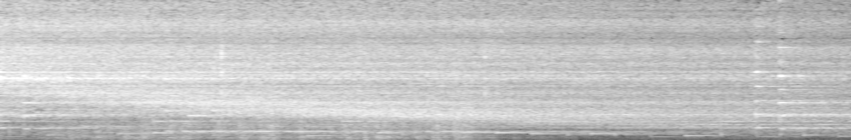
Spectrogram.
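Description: Background music of short stepping notes over a hissing rush that swells a couple of seconds in and then fades: water spraying into the drum of a Samsung front-loading washing machine.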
